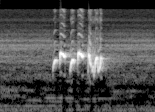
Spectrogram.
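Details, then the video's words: One quick phrase from a sooty-headed bulbul kept as a lure bird: four or five liquid whistled notes rising then tumbling down, bright and bubbly, with a quiet low hum beneath. "suara pikat burung kutilang gacor ampuh"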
